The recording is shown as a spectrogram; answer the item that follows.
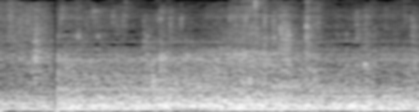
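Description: Faint squishing of a hand kneading a moist mix of grated raw banana, potato and gram flour in a glass bowl, over a low steady hum.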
